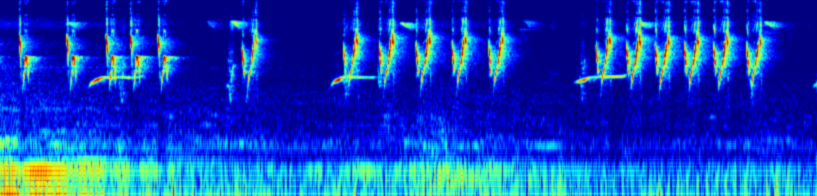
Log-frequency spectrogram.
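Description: Bar-winged prinia singing bright, high, sharp chirps in quick bursts of three to five. A rising whistled note opens some bursts. Faint low background hum.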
